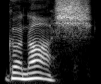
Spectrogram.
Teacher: Adaan stressan second syllable, ganache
